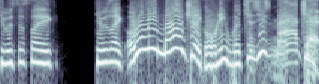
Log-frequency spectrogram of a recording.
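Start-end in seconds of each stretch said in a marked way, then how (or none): 1.7-4.3 angry, slow, drawn-out and pitched-up voice. Retelling what a character in a book said: imitating an angry retort. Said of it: "she said it so angrily too".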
